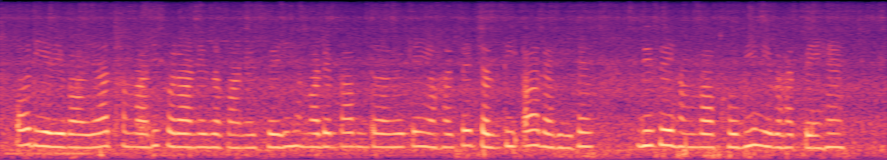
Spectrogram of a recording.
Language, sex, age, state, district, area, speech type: Urdu, female, 18-30, Uttar Pradesh, Gautam Buddha Nagar, urban, spontaneous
